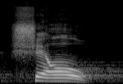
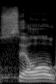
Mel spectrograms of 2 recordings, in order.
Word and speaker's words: Sheol: Essa é uma outra palavra no hebraico que se relaciona com a palavra inferno, Sheol, tá? Ou Seol, como alguns pronunciam.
